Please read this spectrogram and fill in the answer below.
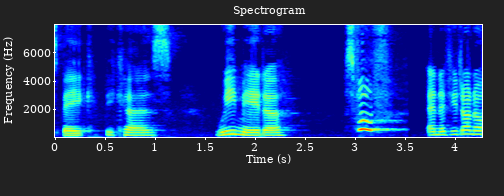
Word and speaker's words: Sfouf: That is just like we learned how to say swoof today.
